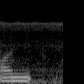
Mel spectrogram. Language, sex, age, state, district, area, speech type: Assamese, female, 60+, Assam, Goalpara, urban, spontaneous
